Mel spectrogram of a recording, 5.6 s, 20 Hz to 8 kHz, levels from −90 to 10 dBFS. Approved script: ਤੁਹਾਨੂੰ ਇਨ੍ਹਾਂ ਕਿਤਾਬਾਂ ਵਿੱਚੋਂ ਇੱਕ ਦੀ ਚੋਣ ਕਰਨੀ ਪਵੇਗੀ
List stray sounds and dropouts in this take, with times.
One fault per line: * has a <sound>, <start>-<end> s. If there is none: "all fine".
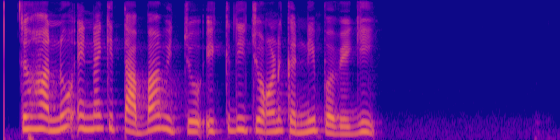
all fine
